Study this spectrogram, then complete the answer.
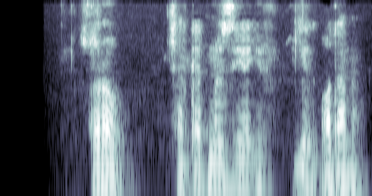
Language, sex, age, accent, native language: Uzbek, male, 12-17, Surxondaryo, Uzbek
